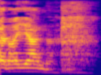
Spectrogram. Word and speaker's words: Adrien: Adrien, là je prononce bien? Tu préfères que je dise Adrien ou Adriane? Comme vous voulez. Adrien, ça va? Je préférerais Adriane.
